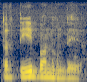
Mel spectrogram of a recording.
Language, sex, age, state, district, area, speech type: Punjabi, male, 45-60, Punjab, Hoshiarpur, urban, spontaneous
